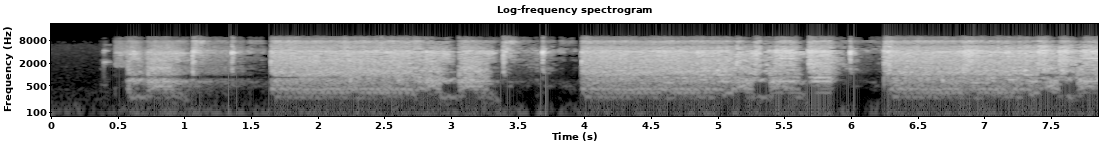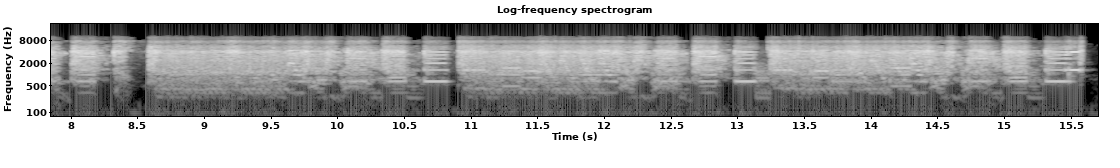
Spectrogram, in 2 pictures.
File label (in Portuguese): motorola estourado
